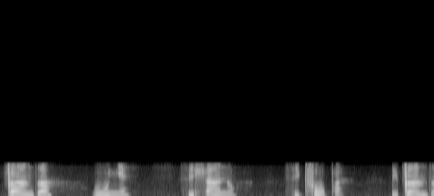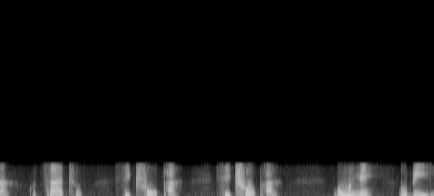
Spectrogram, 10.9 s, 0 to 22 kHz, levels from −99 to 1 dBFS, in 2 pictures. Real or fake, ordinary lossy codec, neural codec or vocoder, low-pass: fake; none; codec, 16 kHz in and 24 kHz out, 1 kbps, XY-Tokenizer; 3.6 kHz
